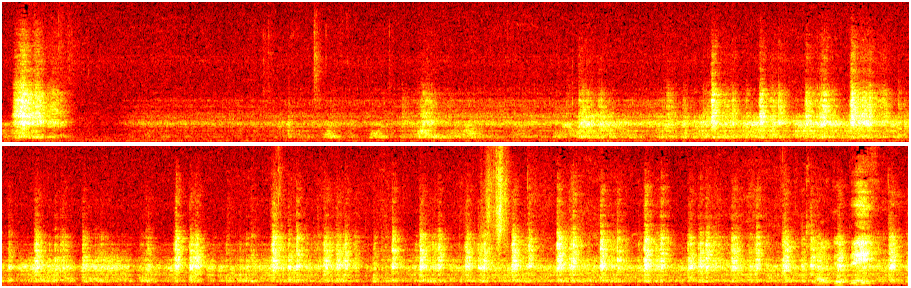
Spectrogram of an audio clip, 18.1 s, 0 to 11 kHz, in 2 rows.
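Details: Fetal heartbeat on Doppler at 37 weeks 4 days of pregnancy (girl), which the doctor said sounds great: rapid whooshing pulses of about 130–140 a minute over Doppler hiss; the mother is 1/2 cm dilated and 80% effaced.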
